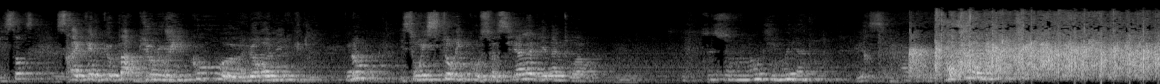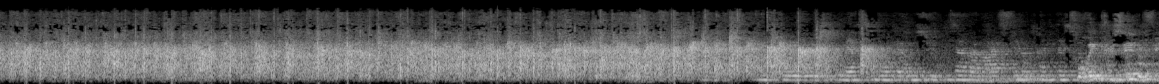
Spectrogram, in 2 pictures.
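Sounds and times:
speech: 0.0s - 6.1s, 7.1s - 10.2s, 20.1s - 23.1s
audience applause: 9.0s - 20.4s.

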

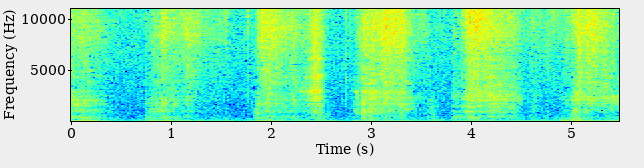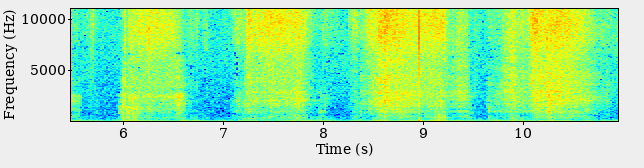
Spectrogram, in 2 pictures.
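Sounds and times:
kinetic sand being cut and scooped: 0.1s - 10.8s.

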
